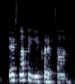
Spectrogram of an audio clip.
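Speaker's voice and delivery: ordinary delivery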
